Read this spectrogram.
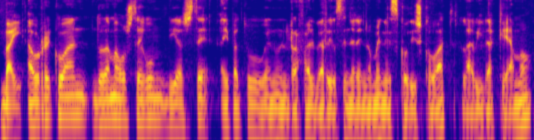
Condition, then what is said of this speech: None; typical speech.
